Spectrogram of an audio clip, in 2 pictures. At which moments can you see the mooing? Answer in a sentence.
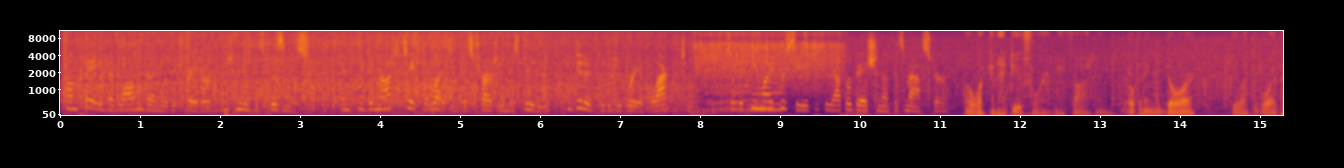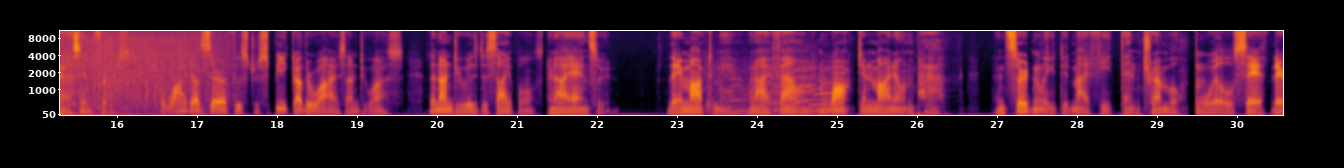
The mooing can be heard from 7.2 to 9.1 s and from 23.4 to 25.1 s.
